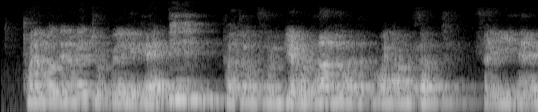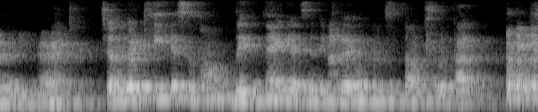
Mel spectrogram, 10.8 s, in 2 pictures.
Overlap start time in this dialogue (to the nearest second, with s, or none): none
